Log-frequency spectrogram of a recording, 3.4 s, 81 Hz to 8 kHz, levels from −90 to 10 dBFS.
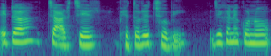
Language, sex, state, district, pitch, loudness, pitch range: Bengali, female, West Bengal, Kolkata, 235 Hz, -17 LUFS, 210-255 Hz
